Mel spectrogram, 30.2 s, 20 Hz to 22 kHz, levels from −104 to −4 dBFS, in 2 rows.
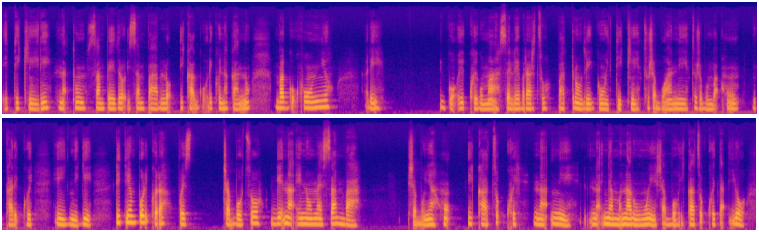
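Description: Speech recording with no audible technical faults.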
